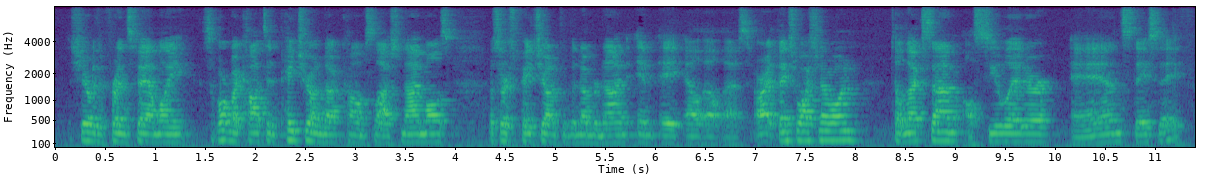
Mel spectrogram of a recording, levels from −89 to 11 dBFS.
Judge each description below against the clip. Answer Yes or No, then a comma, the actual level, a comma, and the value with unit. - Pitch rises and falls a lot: No, average, 2.7 semitones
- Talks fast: No, average, 180 wpm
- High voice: No, low, 130 Hz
